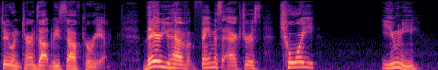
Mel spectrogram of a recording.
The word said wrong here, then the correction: Choi Yun-hee: Don, did I say that right? Choi Yuni? – There should be a space. Choi Yun-hee. – Okay. Choi Yun-hee, who is a famous actress from South Korea.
